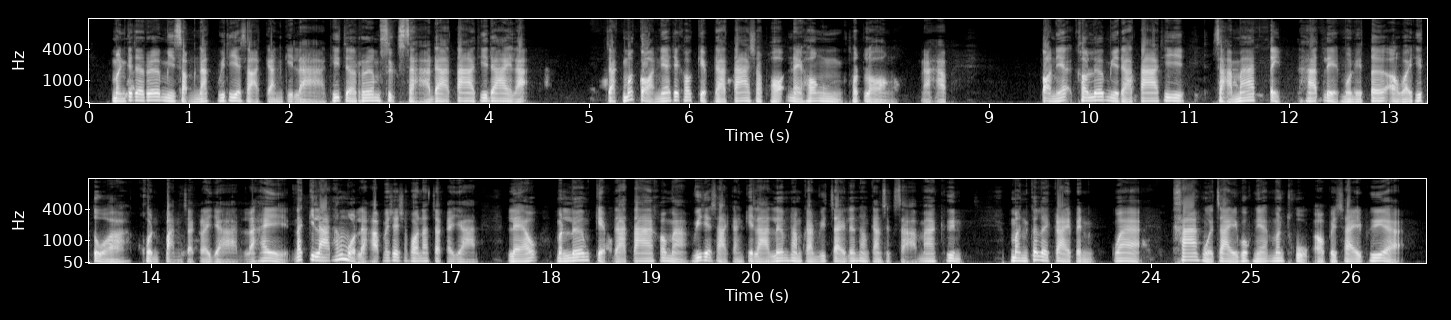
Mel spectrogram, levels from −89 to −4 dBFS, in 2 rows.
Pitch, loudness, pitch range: 110 Hz, -16 LUFS, 95-120 Hz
